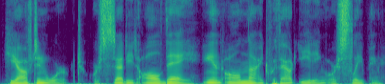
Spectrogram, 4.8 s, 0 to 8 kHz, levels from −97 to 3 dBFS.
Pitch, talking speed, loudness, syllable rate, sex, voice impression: 100 Hz, 175 wpm, -19 LUFS, 4.4 syllables/s, male, masculine, adult-like, tensed, powerful, bright, slightly soft, fluent, intellectual, calm, mature, friendly, reassuring, wild, slightly lively, slightly kind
